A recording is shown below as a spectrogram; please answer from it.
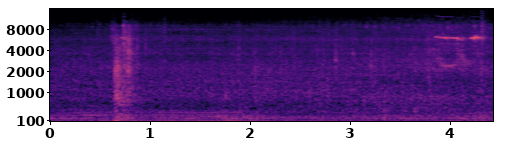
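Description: Rear-loading garbage truck's engine running with a steady low rumble. A sharp bang a little over half a second in stands out above it, and a brief high squeak comes near the end.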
